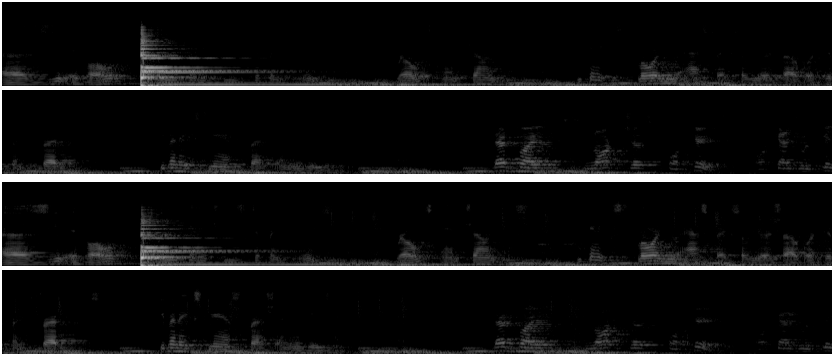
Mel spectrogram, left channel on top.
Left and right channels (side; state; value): both; normal; correlation 0.15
